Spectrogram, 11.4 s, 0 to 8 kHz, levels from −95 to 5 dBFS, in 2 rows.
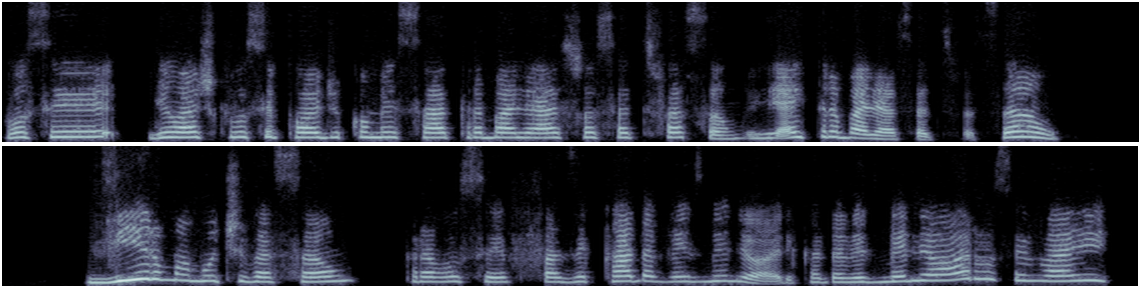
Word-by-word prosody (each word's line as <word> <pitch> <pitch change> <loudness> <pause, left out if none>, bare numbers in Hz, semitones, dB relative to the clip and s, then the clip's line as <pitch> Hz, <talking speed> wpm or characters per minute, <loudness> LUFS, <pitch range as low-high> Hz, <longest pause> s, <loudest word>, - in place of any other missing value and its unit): você 300 +4 +1
eu 275 +5 +1
acho 285 0 +3
que 290 - -8
você 295 +1 -2
pode 275 0 +1
começar 280 -2 0
a 270 - -3
trabalhar 270 -1 +1
a - - -2
sua 280 +2 -4
satisfação, 265 -5 -4
e 235 +1 -4
aí 290 - +3
trabalhar 255 -10 +2
a - - -18
satisfação 245 - -1 0.8
vira 315 - +9
uma 350 -4 -2
motivação 270 -1 -2 0.3
para 265 -1 -3
você 255 -1 -4 0.2
fazer 255 +1 -3
cada 290 0 +1
vez 265 0 -7
melhor. 285 0 -3
E - - -10
cada 235 0 -6
vez 240 0 -3
melhor, 325 - 0
você 360 -5 -5
vai 305 +1 0
275 Hz, 170 wpm, -24 LUFS, 255-295 Hz, 0.8 s, vira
